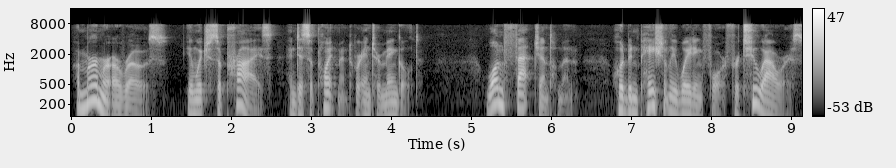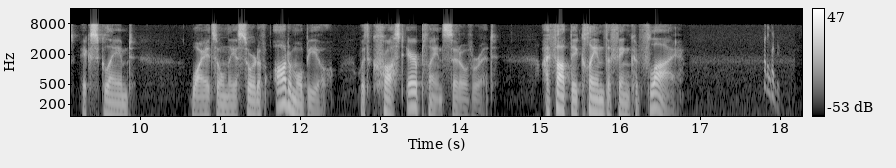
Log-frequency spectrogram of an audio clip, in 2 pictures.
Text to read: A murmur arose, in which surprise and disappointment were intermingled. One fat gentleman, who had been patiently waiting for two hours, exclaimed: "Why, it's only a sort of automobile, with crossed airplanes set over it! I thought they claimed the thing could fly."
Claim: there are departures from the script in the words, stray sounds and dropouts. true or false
true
